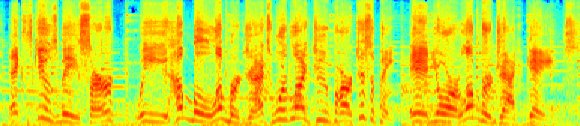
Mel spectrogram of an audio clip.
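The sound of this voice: Over clear background music, a man does a cartoonish character voice, high-pitched with big pitch swings, speaking at a slow pace with few pauses.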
